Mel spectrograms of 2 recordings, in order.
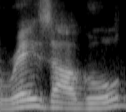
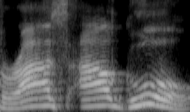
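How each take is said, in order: First: The name is said the way the cartoon says it. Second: The name is said the way the films say it. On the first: "the animated series pronunciation" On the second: "the Nolan pronunciation"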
